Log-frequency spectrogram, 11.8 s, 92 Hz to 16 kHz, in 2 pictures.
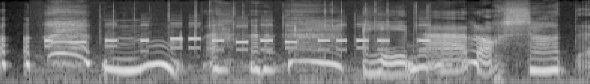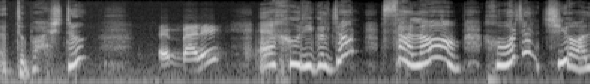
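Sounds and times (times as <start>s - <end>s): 
speech: 0.5s - 6.8s, 7.5s - 11.7s
telephone dialing tones as a call is placed: 0.7s - 4.8s.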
